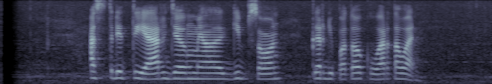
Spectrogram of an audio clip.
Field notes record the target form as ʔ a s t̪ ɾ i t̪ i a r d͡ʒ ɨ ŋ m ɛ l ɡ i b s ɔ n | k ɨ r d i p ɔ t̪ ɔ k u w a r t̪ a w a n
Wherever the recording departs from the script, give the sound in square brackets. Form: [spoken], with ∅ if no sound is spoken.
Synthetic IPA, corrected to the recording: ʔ a s t̪ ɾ i t̪ i a r d͡ʒ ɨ ŋ m ɛ l ɡ i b s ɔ n | k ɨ r d i p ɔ t̪ ɔ k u w a r t̪ a w a n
